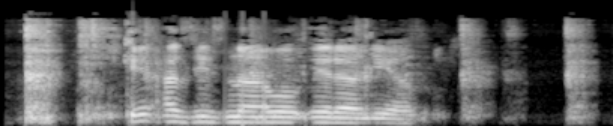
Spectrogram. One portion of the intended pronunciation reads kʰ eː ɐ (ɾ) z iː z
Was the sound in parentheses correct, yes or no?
no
